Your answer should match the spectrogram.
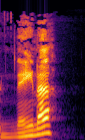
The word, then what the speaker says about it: Nena: We got your Falco, we got your Nena. Did I say that right? – I think you did.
